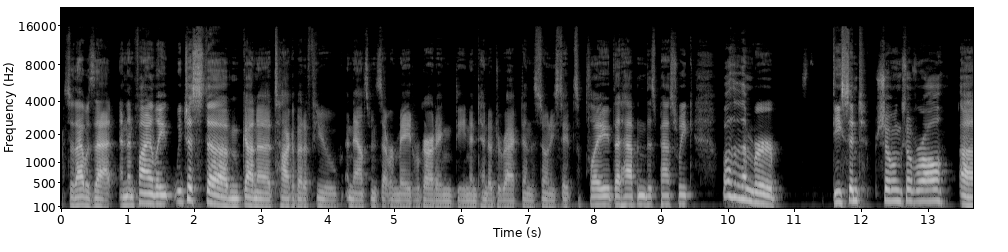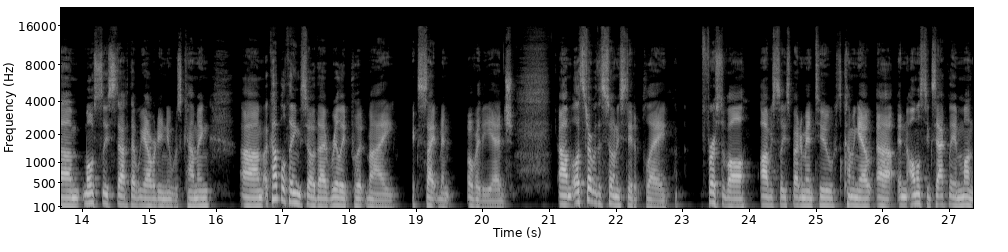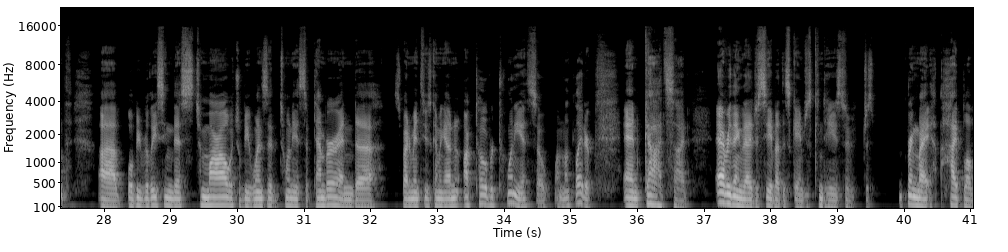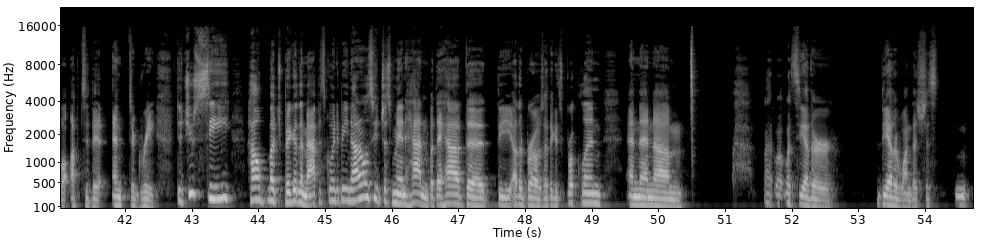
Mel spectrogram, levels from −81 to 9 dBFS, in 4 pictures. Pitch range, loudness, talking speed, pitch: 110-135 Hz, -20 LUFS, 195 wpm, 120 Hz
